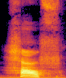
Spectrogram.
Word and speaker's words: half: a fun one uh we say how half H LF half where L is silent so we say half which is weird right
